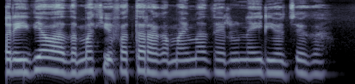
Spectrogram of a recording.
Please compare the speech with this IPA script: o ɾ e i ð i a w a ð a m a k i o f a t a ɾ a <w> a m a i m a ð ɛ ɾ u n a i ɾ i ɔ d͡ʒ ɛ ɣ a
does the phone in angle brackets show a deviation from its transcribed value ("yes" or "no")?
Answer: yes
